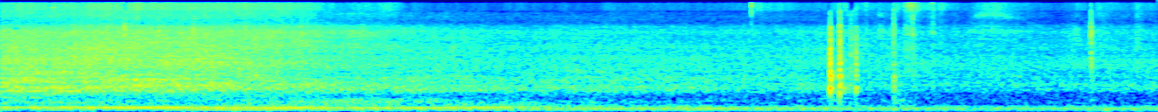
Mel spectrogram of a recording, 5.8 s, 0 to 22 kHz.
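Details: 1968 Dodge Sweptline pickup after refitting a loose spark plug wire and replacing a broken carburetor vacuum cap causing a vacuum leak and fast revving: steady, even low idle rumble with no misses, stumbles or hunting.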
